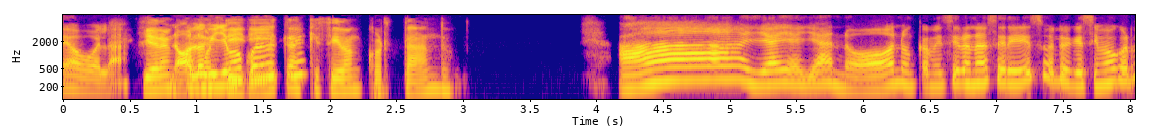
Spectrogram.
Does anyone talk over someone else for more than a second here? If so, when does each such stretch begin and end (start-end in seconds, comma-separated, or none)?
0.6-1.8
